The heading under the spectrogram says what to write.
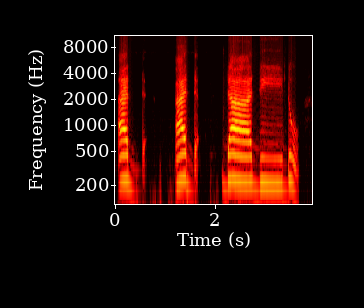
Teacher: ujung lidah ujung lidah ditekan ke gusi bahagian atas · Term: huruf Day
